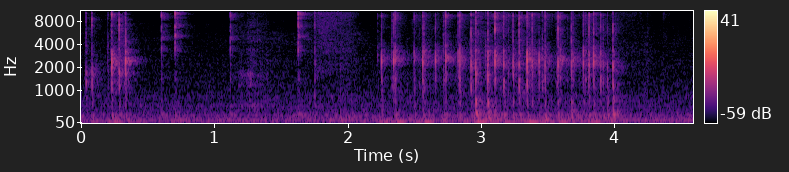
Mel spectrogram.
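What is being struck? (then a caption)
Plastic mechanical keyboard. Fingertips type on a compact VGN X68 mechanical keyboard with purple, teal and pink plastic keycaps on a mint plastic case, resting on a white desk. It makes quick, bright, clacky key taps with a soft low thud underneath, in an uneven rhythm. A few scattered presses and a brief lull give way to a denser burst of typing.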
